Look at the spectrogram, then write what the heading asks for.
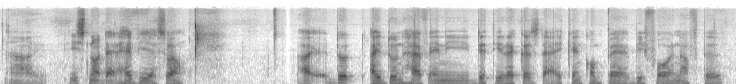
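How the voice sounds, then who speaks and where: A man whose first language is Malay, giving a casual, unhurried product review in English with many pauses and fillers. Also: mid-range voice, little pitch movement, darkish tone, slight background noise. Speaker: record store owner reviewing gear.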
